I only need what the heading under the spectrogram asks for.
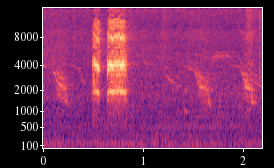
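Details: Lovebird calling in an unusual voice said to imitate humans: two loud, harsh squawks in quick succession, with faint falling chirps before and after over a low hum.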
